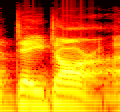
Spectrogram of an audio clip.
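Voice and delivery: Deidara said day-DAR-uh; Deidara with a long "dar"; habitual mispronunciation. Shown as a demonstration. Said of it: "I just kept calling his name".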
